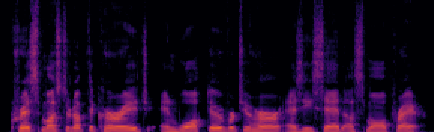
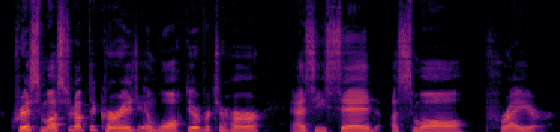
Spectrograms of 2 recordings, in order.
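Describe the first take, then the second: First: It is read at a faster pace. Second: It is read at a slower pace.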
